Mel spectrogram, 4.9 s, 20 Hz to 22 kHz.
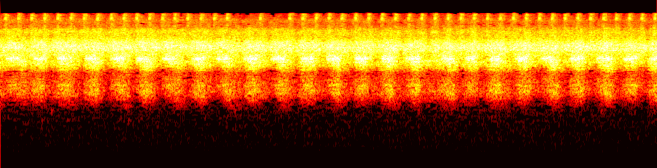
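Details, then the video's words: Cicadas buzzing loudly in unison, a piercing hiss beating in clear even pulses around two and a half per second and holding steady throughout. "Scintillating Cicadas 1 hour White Noise"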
